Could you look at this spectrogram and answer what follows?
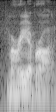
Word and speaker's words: Mariabronn: Is that how you pronounce it? Let me make sure. Mariabronn, yeah.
